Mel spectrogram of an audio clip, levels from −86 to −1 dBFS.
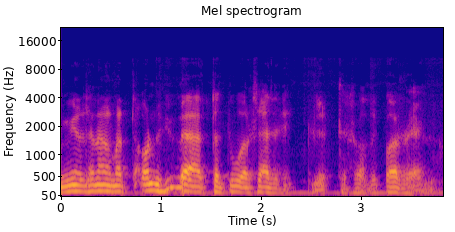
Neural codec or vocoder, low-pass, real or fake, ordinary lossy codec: codec, 24 kHz, 3 kbps, HILCodec; 10.8 kHz; fake; none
